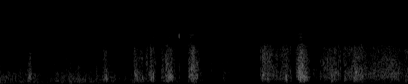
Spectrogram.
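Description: Snowboard scraping and chattering over rippled, crusty snow in short irregular bursts, with faint wind noise.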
